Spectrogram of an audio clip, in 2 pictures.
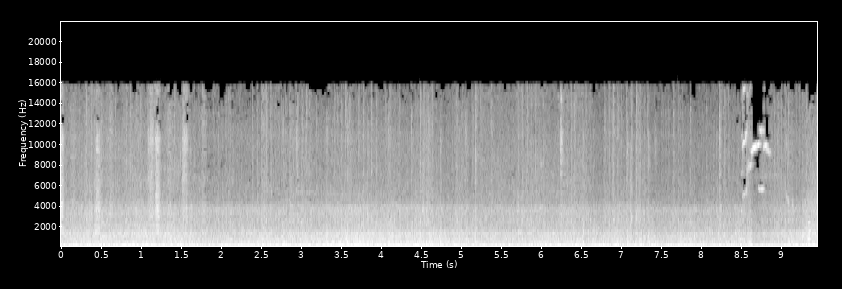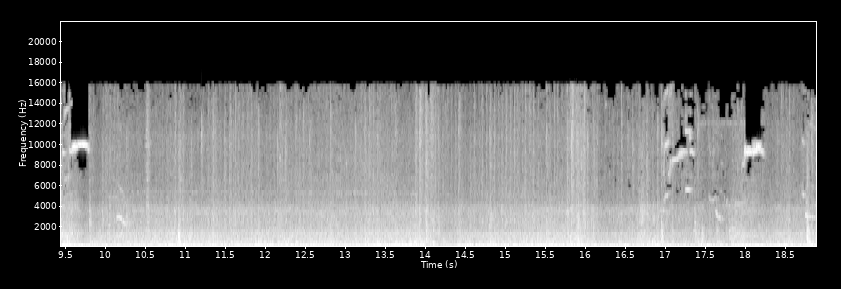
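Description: Inside the cab of a Tadano GT550E truck crane with the windows closed: its Nissan Diesel PF6TB engine running steadily under way, with road and tyre noise.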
